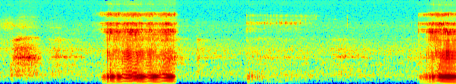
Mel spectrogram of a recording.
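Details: Sleeping bulldog snoring: loud rattling snores about every six seconds, with softer whistling breaths between.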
